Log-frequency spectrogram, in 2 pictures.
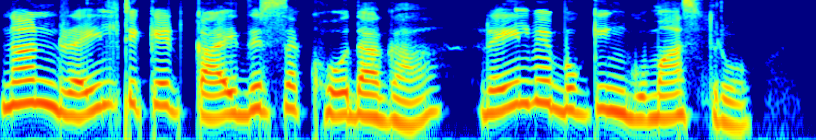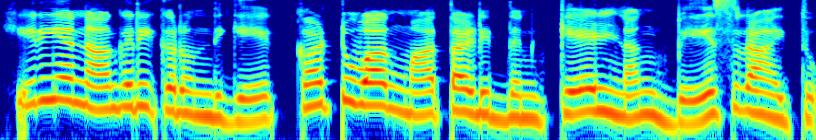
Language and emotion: Kannada, disgusted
